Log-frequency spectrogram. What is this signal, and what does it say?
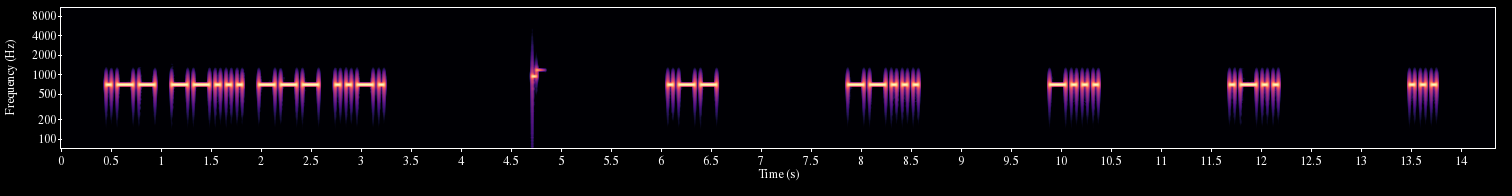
Morse code, heard as a keyed tone, about 21 wpm, spaced as for 9 wpm, 700 Hz. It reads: W7OF W7BLS
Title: USA Call Signs - 8x Character Spacing - 22wpm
